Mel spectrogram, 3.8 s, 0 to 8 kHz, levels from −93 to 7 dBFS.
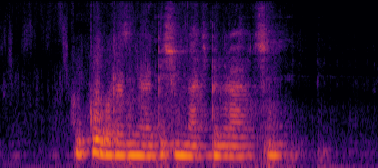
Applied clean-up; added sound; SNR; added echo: neural separator model SepFormer DNS4.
